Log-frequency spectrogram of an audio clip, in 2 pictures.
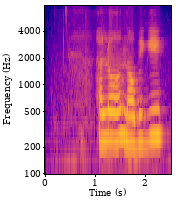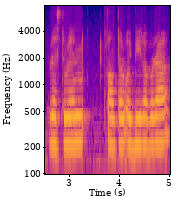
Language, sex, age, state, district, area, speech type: Manipuri, female, 30-45, Manipur, Bishnupur, rural, spontaneous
